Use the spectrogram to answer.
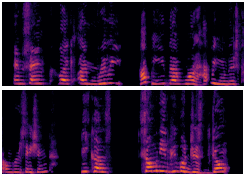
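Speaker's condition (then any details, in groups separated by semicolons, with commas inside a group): Cerebral palsy; spastic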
